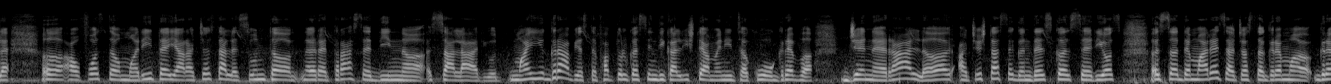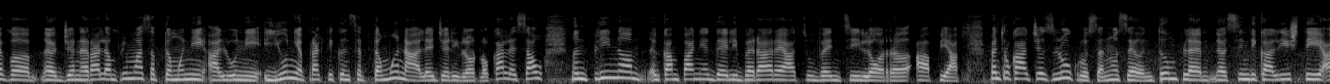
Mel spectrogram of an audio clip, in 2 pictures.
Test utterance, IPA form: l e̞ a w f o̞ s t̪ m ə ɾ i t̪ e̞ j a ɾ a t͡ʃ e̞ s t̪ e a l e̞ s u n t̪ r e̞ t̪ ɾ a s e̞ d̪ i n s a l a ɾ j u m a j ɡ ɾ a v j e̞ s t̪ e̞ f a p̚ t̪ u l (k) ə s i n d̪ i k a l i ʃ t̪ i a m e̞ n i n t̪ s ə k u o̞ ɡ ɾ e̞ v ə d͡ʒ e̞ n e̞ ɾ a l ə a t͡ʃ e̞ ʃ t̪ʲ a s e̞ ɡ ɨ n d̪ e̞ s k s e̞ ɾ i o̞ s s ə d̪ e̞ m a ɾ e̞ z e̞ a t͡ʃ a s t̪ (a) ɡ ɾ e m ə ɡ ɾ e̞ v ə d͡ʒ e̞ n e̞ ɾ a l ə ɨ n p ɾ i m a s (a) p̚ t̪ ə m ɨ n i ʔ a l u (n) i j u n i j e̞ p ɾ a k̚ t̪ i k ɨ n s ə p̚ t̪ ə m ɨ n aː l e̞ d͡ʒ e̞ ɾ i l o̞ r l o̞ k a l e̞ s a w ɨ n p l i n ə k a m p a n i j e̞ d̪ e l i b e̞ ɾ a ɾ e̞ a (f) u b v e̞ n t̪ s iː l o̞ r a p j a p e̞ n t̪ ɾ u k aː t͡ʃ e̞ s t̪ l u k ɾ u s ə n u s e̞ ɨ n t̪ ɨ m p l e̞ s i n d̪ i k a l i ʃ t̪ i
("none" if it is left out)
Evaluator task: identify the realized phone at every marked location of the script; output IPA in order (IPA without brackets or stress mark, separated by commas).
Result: k, ə, ə, n, s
